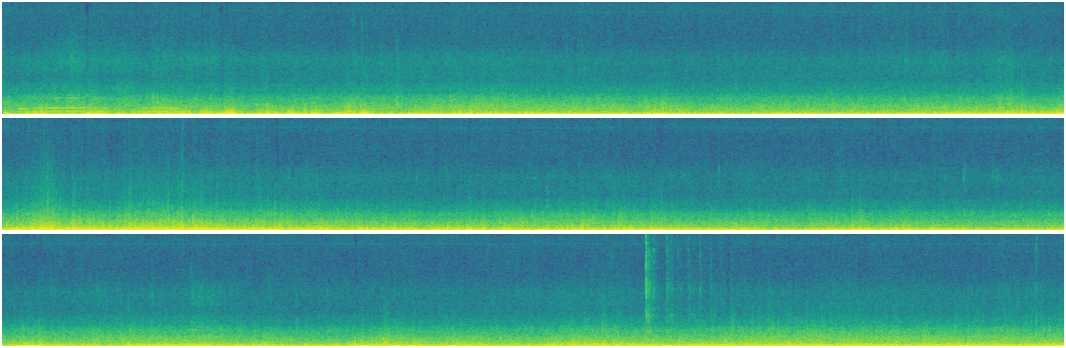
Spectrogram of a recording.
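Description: Wind buffeting the microphone: a loud, low rumbling noise that runs on without a break and swells in a stronger gust about a third of the way in.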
